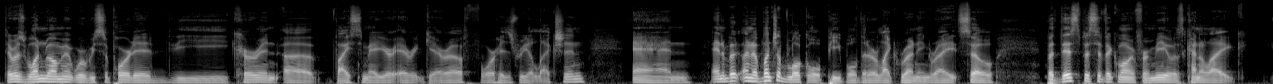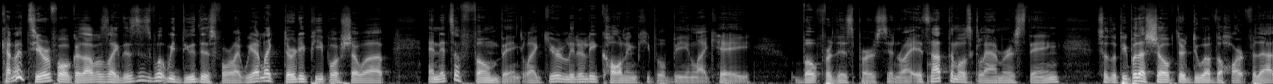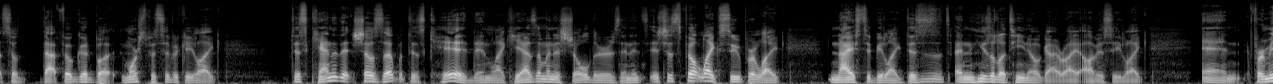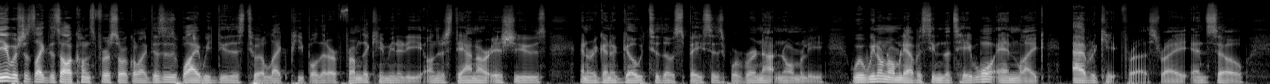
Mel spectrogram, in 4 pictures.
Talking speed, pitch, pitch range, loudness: 245 wpm, 95 Hz, 90-110 Hz, -20 LUFS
